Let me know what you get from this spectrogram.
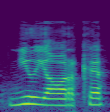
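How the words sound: It is said with an Italian accent. "we've always said New York and New Orleans like that in Italian"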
